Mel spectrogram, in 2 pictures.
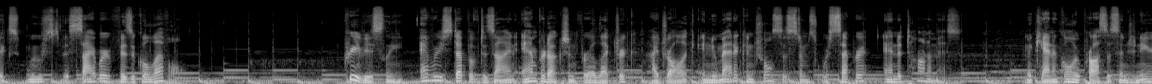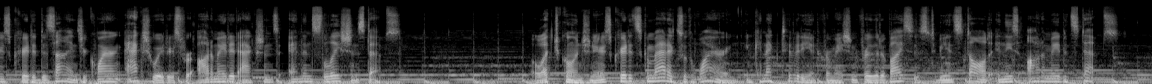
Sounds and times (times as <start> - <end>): Music: 0.0 - 23.0.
